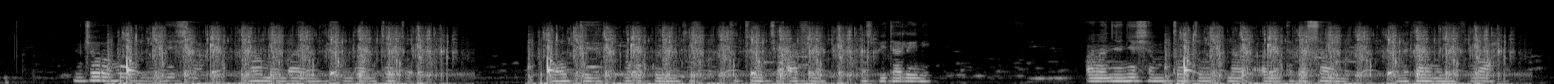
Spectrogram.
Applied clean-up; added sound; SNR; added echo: none; Liquid; -4 dB; none.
